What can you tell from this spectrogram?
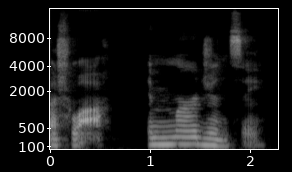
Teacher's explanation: it's a very weak vowel it's very short and featureless and it doesn't carry any stress it's very relaxed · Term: schah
